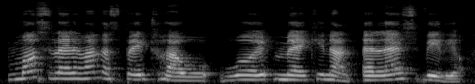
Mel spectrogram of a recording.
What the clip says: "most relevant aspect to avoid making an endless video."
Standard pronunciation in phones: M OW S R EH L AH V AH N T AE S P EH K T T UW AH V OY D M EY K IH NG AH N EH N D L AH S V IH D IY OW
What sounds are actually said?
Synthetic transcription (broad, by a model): M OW S L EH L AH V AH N AE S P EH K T T UW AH W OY M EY K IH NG AH N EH N L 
